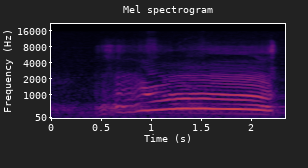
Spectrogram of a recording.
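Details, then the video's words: Large house cat protesting at being picked up: a sustained, slightly rising then level yowling meow of about two seconds, strongly harmonic, after a soft lead-in, with a quiet room in the background. "Kitty Says No!!!"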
